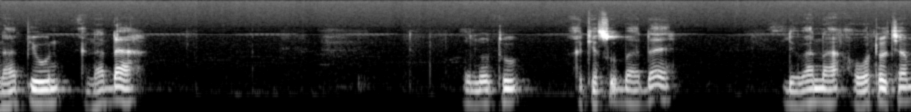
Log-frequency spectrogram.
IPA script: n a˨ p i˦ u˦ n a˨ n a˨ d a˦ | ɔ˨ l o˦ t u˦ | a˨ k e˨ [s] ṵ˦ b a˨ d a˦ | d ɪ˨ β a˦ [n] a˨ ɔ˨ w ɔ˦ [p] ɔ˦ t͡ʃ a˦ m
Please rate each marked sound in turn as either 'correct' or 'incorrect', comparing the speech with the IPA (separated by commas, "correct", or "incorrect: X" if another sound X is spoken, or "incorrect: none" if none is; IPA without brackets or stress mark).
correct, correct, incorrect: t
